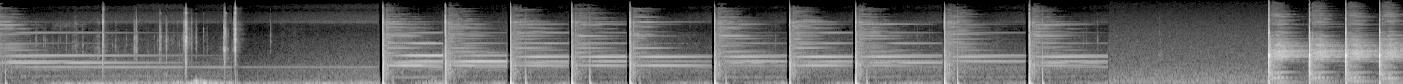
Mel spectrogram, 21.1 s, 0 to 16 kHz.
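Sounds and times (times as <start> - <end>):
steel target ringing: 0.0 - 2.7, 5.7 - 16.6, 19.0 - 21.0
pistol shots: 10.7 - 12.1.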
